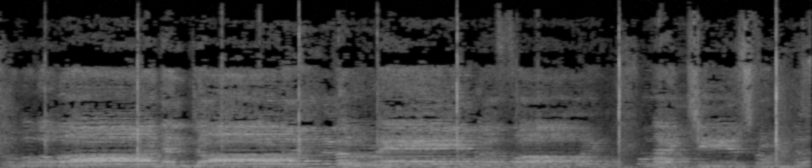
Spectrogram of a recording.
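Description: A vocal jazz ensemble singing in close harmony, holding chords that change every second or so.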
